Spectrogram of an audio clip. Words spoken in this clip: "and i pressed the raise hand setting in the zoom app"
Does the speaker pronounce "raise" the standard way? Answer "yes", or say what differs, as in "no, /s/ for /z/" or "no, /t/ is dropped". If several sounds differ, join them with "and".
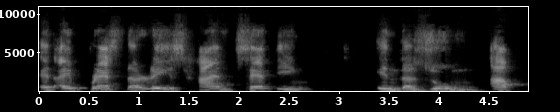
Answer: no, /s/ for /z/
